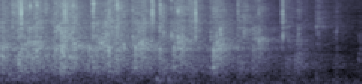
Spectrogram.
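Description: A lecture hall audience gives a short, steady round of applause before a professor's talk, fairly close and fading out toward the end.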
